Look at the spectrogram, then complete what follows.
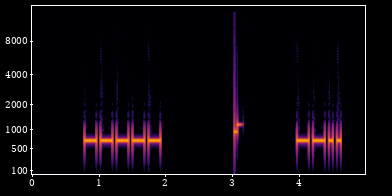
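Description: Morse code, heard as a keyed tone, about 20 wpm, 700 Hz. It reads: 0 Z
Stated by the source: Single letter and number Morse drill at 20 wpm, from N4LCD.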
